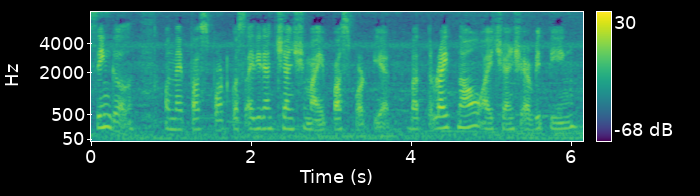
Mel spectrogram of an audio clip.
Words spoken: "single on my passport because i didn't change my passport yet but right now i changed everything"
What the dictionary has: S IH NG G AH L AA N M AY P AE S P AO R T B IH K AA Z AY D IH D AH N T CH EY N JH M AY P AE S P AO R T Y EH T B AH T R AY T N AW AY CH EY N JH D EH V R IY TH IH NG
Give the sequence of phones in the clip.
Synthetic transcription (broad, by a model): S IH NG G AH L AA N M AY P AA S P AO R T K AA S AY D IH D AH N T CH EY N JH M AY P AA S P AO R T Y EH T B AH T R AY T N AW AY CH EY N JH EH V R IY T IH NG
